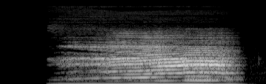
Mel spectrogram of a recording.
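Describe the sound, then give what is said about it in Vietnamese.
A bull water buffalo bellows in one loud, sustained, deep call with strong harmonics, lasting about two seconds before cutting off. “Đột nhiên tiếng kêu của một con trâu mộng truyền đến.”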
